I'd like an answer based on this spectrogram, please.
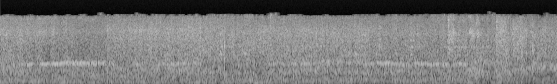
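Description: Loud, steady rushing noise with a faint, wavering whistle-like tone above it.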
